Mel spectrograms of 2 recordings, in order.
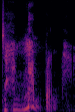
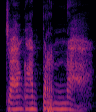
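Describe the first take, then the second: First: Jangan pernah whispered slowly, much softer, with a rising end; whispered warning. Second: Jangan pernah said slowly with a falling close; a slow, grave Jangan pernah; slow warning. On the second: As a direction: Jangan pernah, measured and firm. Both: Shown as a demonstration.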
